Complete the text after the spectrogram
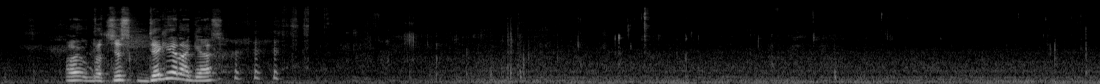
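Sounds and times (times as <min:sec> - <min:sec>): low steady hum: 0:00.0 - 0:11.0
people chewing crunchy snacks: 0:02.6 - 0:11.0.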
